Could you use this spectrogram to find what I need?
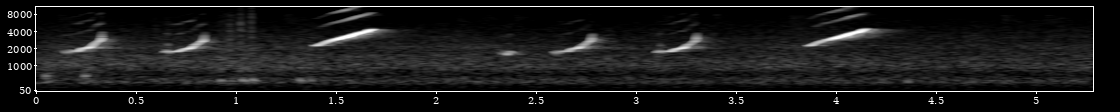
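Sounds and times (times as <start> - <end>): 
bird singing rising whistles and short pips: 0.2 - 1.8, 2.6 - 4.3.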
